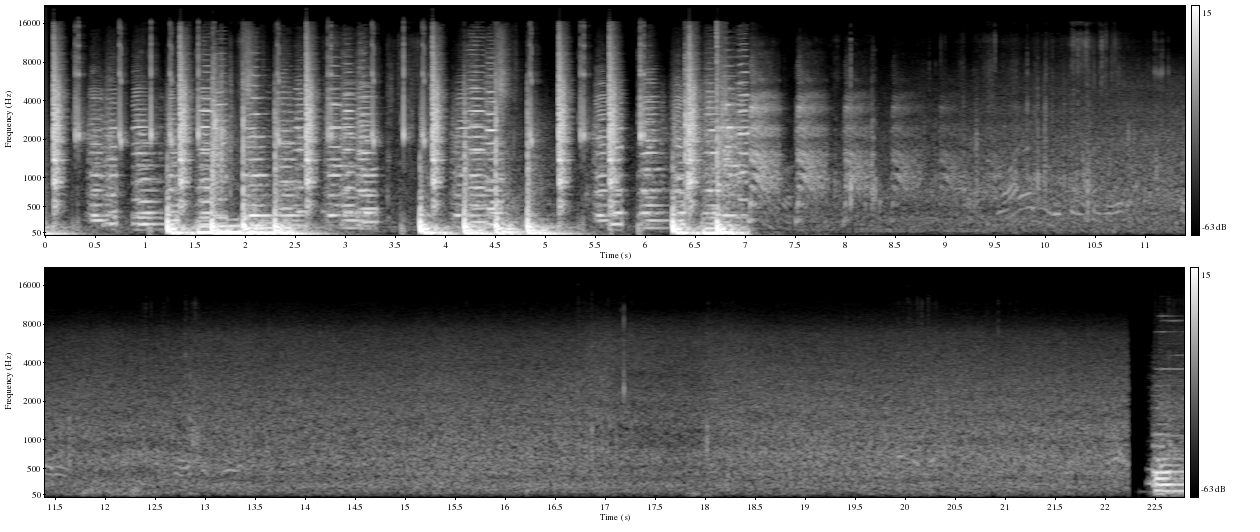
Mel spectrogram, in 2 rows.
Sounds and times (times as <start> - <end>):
Waves, surf: 7.1 - 22.2
Speech: 9.4 - 11.7, 12.6 - 13.4.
